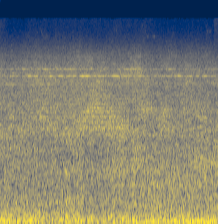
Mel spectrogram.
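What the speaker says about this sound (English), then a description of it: "See that Honda jet, so small, lined up." A small Honda jet business aircraft with wing-mounted engines produces a loud, continuous turbine roar that stays steady and close from start to finish at San Diego airport, with no talk over it.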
